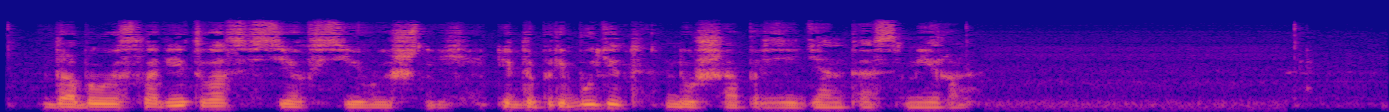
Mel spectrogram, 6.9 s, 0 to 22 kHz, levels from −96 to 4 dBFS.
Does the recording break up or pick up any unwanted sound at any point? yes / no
no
